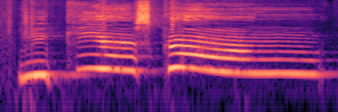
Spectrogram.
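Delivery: high, slow cartoon puppet voice; Mickey puppet voice. Puppet Mickey arriving to meet the children, high slow voice. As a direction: stretch it out like a shy puppet.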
